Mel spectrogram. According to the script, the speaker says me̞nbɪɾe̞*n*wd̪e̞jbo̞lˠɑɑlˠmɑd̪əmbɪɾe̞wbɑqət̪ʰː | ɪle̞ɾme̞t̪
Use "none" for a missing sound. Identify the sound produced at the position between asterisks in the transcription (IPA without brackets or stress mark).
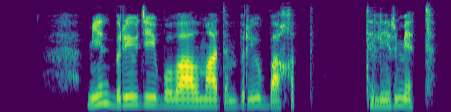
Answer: none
